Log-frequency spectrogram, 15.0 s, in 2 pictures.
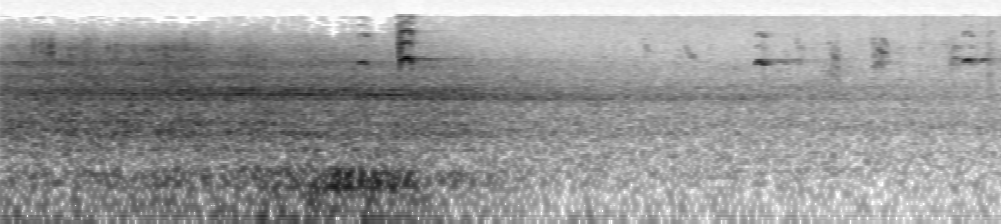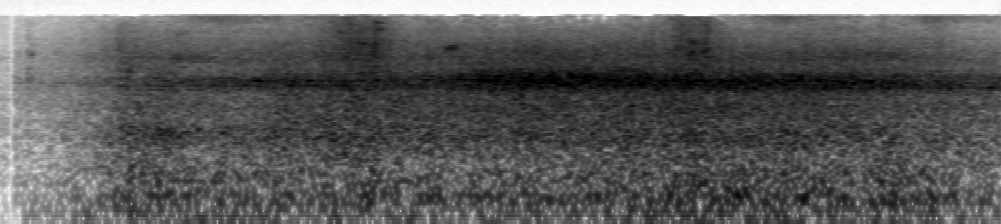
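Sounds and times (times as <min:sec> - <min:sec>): distant train running: 0:07.7 - 0:15.0
train rushing: 0:07.7 - 0:15.0.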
